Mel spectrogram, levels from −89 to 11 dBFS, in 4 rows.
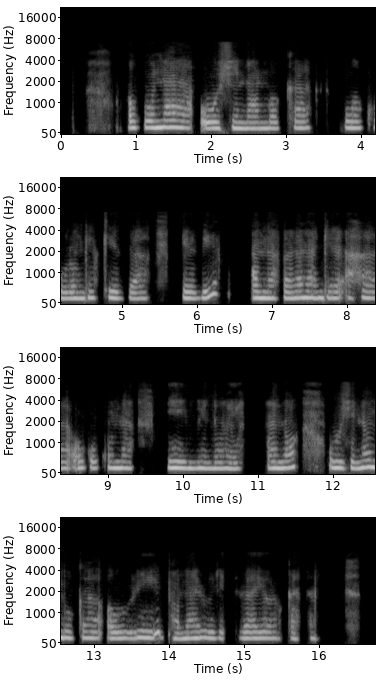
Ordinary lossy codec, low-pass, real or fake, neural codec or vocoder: AAC, 48 kbps; 7.2 kHz; fake; codec, 16 kHz, 2 kbps, FreqCodec, smaller model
